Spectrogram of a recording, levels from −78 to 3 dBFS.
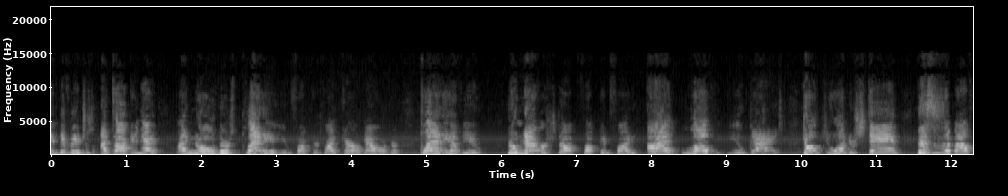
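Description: A steady, raspy buzz sits under the sound from start to finish, well below the main signal at roughly 25 dB down. This is mains buzz on a 50 Hz supply: something like a dimmer, a rectifier or an unshielded cable is injecting sharp switching spikes twice per mains cycle, so energy lands on a whole ladder of 50 Hz harmonics stretching up to several kHz, giving the buzz its edgy, rasping texture.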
